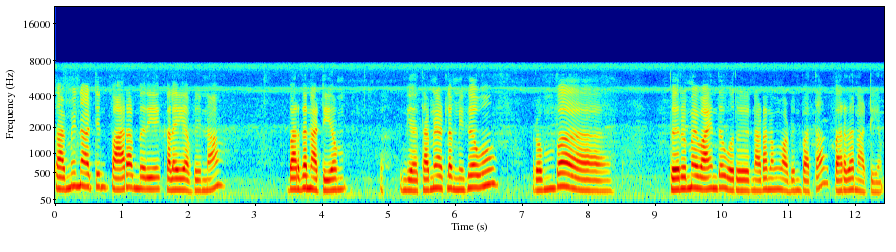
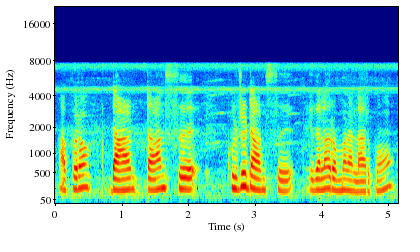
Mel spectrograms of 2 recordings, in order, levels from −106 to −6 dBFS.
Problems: constant background noise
